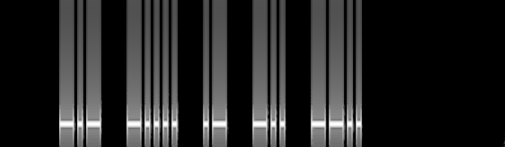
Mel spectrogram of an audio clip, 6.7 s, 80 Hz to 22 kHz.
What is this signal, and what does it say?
Morse code, heard as a keyed tone, about 21 wpm, spaced as for 15 wpm, 700 Hz. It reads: K6ADZ
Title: USA Call Signs - 2x Character Spacing - 20wpm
